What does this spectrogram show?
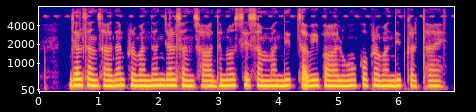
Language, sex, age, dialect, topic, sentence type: Hindi, female, 18-24, Awadhi Bundeli, agriculture, statement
